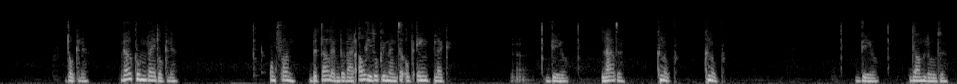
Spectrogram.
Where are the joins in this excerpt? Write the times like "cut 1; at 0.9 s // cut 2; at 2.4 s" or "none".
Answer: cut 1; at 5.4 s // cut 2; at 6.9 s

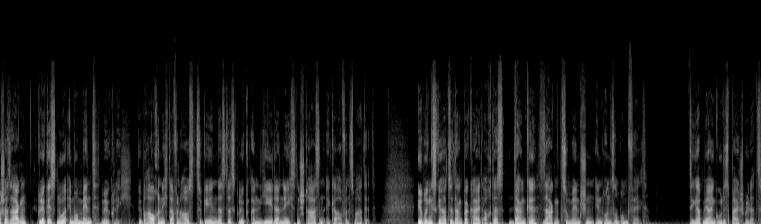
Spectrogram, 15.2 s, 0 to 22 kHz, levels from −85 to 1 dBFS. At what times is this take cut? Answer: cut 1; at 8.3 s // cut 2; at 13.8 s

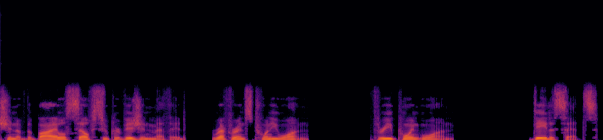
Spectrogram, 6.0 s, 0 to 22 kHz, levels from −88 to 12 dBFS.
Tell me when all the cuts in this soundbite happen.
none

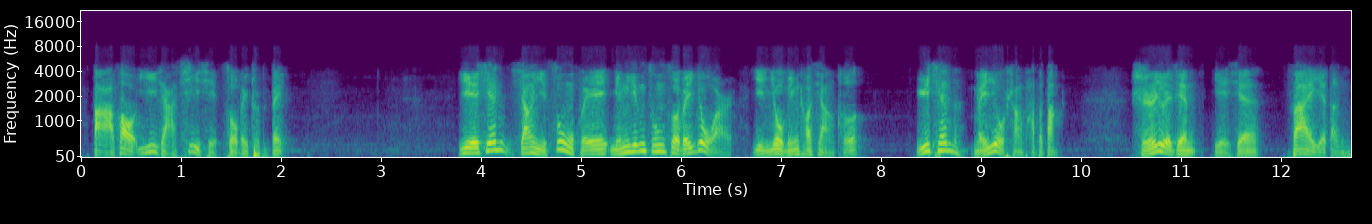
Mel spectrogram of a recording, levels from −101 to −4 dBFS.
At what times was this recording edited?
cut 1; at 8.9 s // cut 2; at 11.2 s

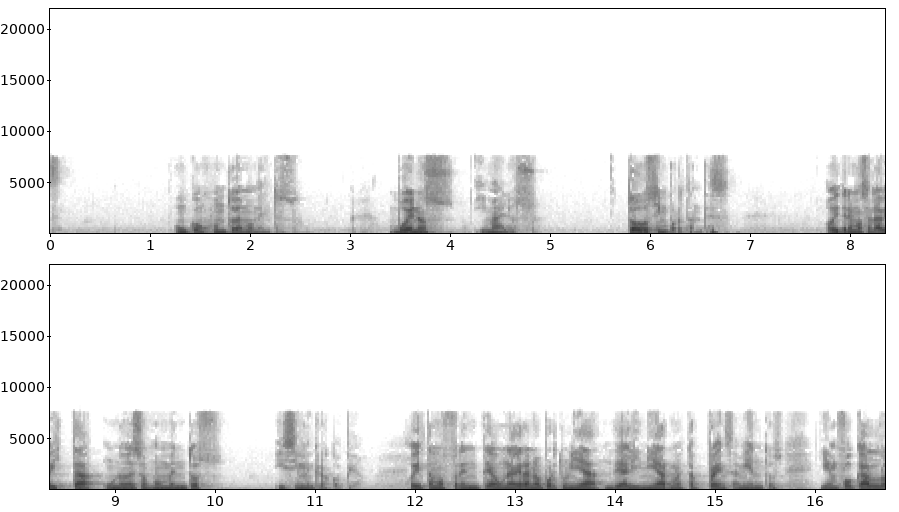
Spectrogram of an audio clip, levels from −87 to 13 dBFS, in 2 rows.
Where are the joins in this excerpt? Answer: cut 1; at 11.9 s

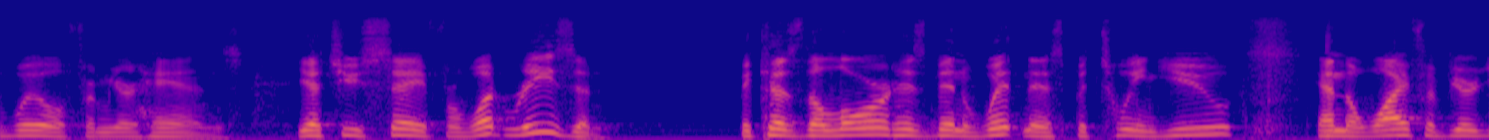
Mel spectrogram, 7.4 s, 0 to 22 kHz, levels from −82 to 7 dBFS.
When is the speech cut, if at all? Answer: none

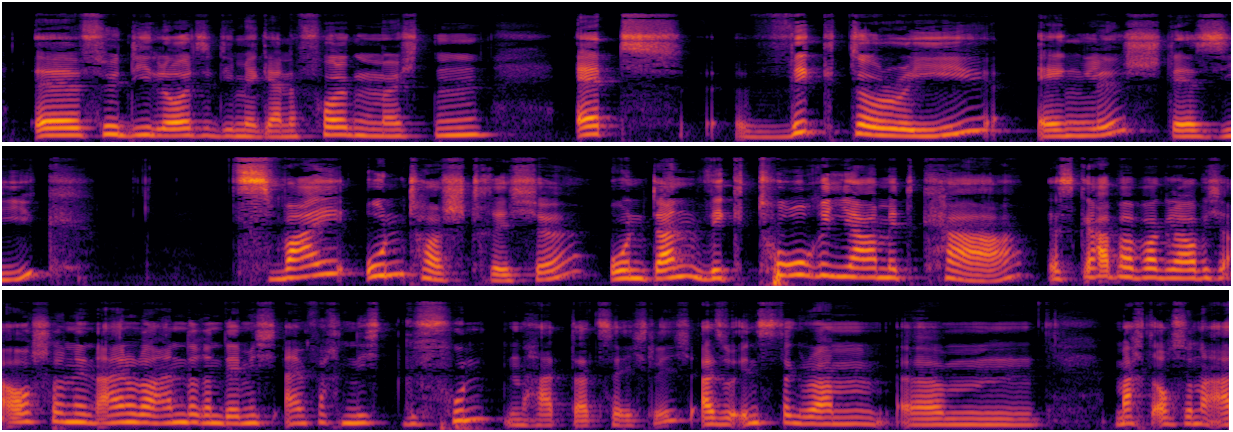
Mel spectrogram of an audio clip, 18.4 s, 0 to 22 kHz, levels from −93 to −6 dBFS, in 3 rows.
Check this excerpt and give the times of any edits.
cut 1; at 9.1 s // cut 2; at 11.3 s

